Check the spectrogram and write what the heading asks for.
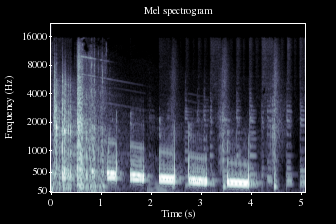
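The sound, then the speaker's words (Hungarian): A smartphone on its charger beeps five times in a steady, evenly spaced rhythm, each a loud, harmonic-rich electronic tone of about half a second, preceded by brief handling clatter. “Az lesz a legjobb, ha lehúzom a töltőről lesz az okos telefon, mert nem fogja abba hagyni.”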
